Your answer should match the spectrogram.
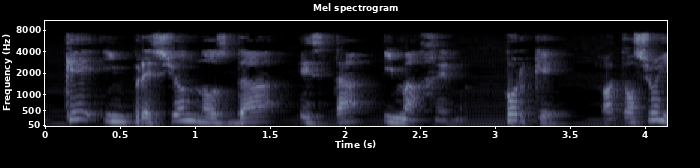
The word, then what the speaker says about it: imagen: ¿Qué impresión nos da esta imagen? ¿Por qué? Attention, il y a deux questions. Quelle impression nous donne cette image? Pourquoi? On prononce bien le N de imagen, ça c'est le verbe donner.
